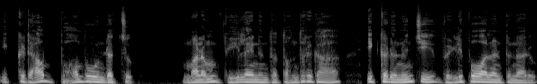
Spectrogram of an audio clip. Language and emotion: Telugu, fearful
